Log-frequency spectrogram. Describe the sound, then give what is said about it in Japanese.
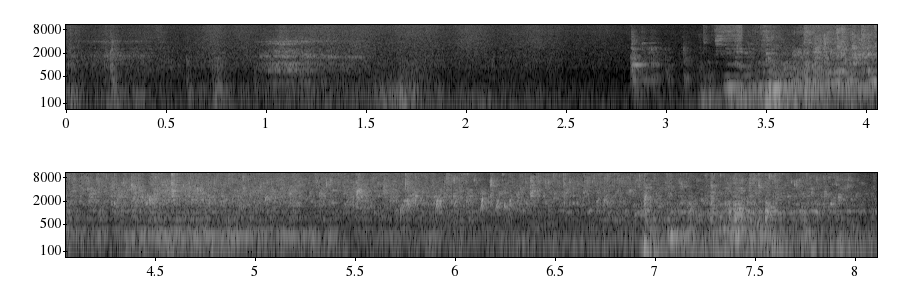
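A toilet flushes after use. A quiet moment gives way to a loud surge of rushing water, which keeps up as a strong, steady roar until the end. “じゃあ流していきますね。”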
